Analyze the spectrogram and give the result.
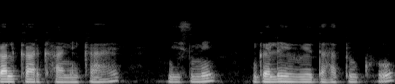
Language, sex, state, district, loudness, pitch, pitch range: Hindi, male, Bihar, Vaishali, -24 LUFS, 120 Hz, 115-130 Hz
